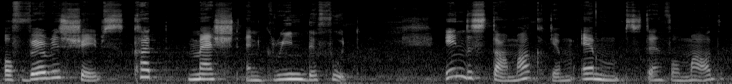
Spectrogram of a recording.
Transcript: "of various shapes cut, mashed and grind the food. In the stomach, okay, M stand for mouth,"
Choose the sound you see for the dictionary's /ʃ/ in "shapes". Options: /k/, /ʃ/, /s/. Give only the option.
/ʃ/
